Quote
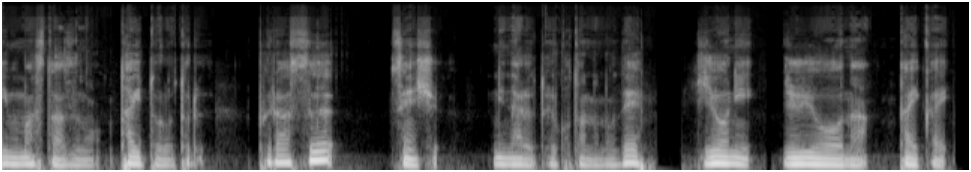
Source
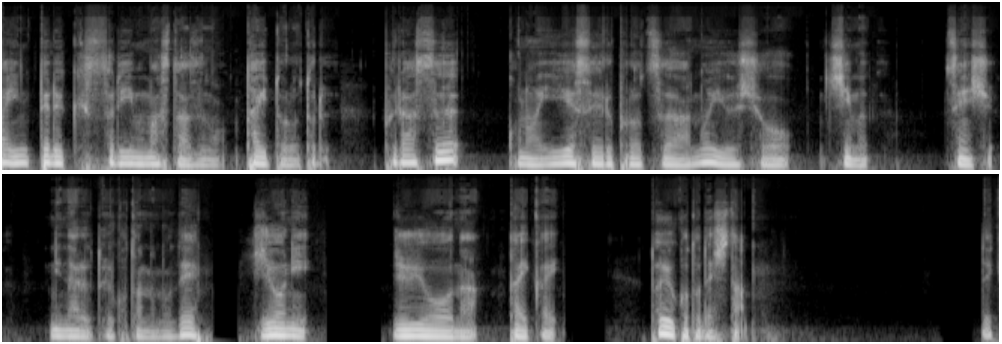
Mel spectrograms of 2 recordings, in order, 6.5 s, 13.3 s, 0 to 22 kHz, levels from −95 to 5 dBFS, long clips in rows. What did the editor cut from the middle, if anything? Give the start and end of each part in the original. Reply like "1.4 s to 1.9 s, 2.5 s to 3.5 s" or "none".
3.2 s to 6.1 s, 8.8 s to 9.1 s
